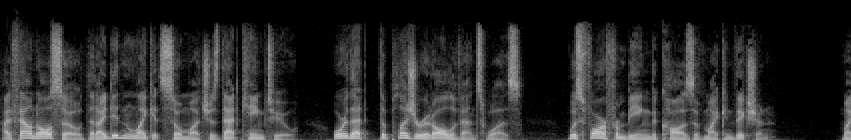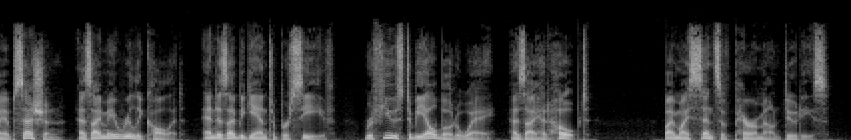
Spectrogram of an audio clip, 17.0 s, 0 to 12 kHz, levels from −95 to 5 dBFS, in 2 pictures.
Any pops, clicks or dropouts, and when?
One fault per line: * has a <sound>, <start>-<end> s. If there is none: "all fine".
all fine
